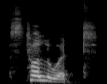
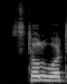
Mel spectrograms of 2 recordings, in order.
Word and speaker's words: stalwart: four we have the word stalwart stalwart stole what is spelled s-t-a-l w-a-r-t again s t a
